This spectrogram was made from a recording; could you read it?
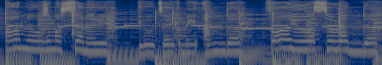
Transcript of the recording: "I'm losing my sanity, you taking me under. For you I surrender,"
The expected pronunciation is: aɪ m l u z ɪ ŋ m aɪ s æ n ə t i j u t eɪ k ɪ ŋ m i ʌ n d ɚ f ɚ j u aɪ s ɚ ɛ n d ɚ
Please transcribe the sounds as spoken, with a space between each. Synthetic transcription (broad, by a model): aɪ m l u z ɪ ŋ m aɪ s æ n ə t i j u t eɪ ɪ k m i ʌ n d ɚ f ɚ j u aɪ s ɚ ɛ n d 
